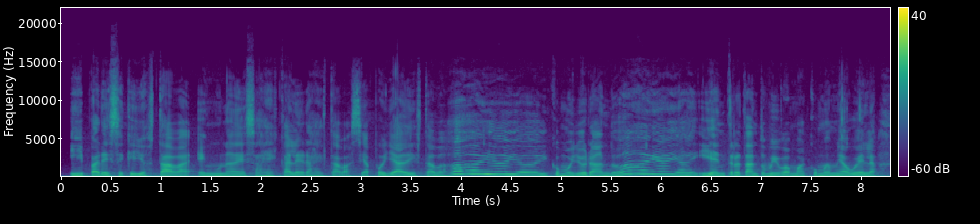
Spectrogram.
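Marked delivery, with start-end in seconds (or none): 4.2-4.9 high whimpering child's mock sob; playful mock crying; fake crying. 5.6-6.4 high whimpering child's mock sob; playful mock crying; fake crying.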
